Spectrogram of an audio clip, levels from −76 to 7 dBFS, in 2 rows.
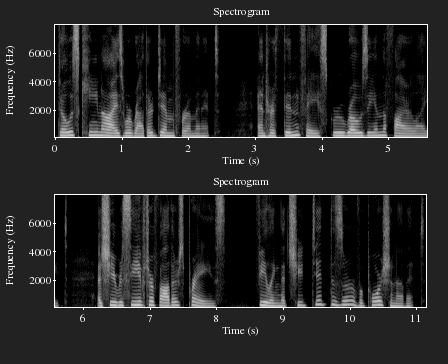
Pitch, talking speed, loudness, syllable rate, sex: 210 Hz, 180 wpm, -20 LUFS, 4.9 syllables/s, female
